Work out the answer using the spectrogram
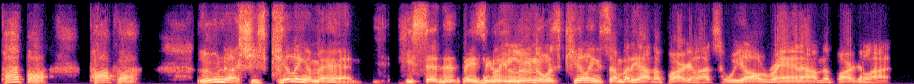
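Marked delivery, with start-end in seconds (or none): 0.0-3.6 put-on French-Canadian accent. Retelling someone running into the room calling for Papa: Tiger Jackson's French-Canadian accent. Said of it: "with a really thick French-Canadian accent".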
